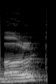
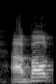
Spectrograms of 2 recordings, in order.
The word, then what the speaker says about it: Bolt: Now, it's not Bolt, it's Bolt.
